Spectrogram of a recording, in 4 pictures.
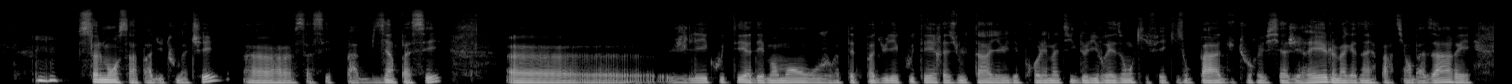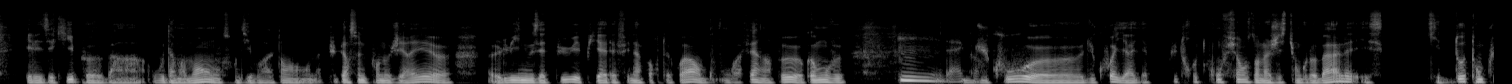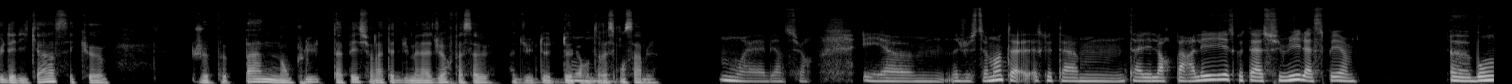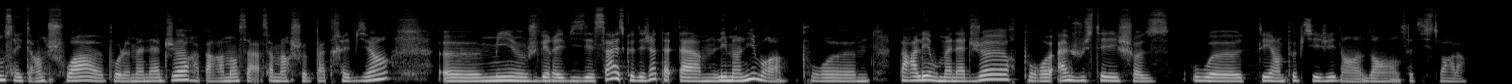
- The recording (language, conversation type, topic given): French, advice, Comment regagner la confiance de mon équipe après une erreur professionnelle ?
- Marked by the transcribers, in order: drawn out: "Heu"; tapping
